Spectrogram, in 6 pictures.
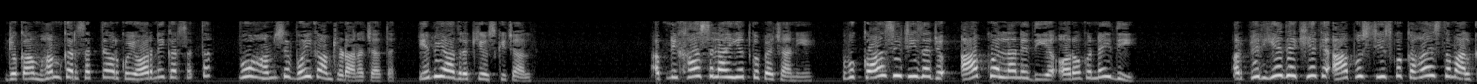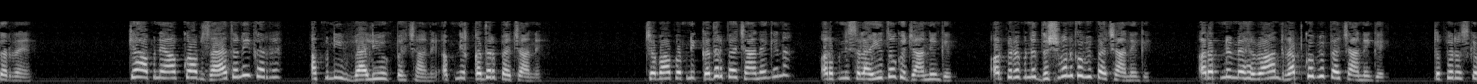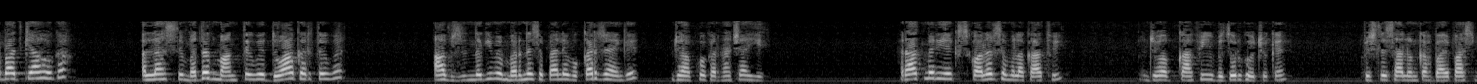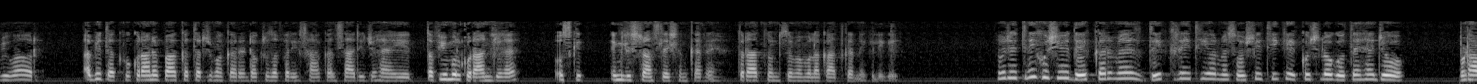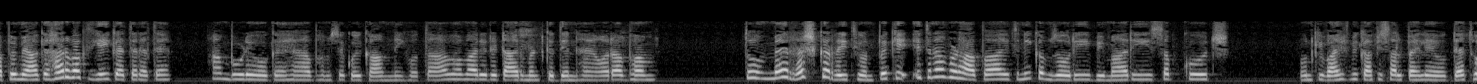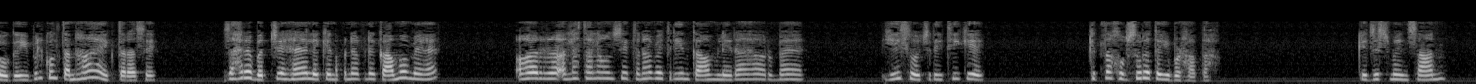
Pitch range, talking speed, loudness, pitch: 185-275 Hz, 210 wpm, -20 LUFS, 225 Hz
